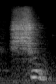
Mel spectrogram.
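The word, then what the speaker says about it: Shu: tempêtes et échoue ok mais écrit s Hu mais il prononcé CHOU CHOU Dieu de l'atmosphère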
